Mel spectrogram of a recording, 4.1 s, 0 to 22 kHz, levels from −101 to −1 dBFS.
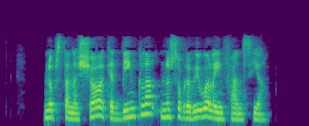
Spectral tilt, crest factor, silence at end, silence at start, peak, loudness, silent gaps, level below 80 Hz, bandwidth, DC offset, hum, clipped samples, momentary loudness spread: -4 dB/octave; 16 dB; 0.55 s; 0.6 s; -2 dBFS; -18 LUFS; none; -60 dBFS; 8 kHz; under 0.1%; none; under 0.1%; 8 LU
